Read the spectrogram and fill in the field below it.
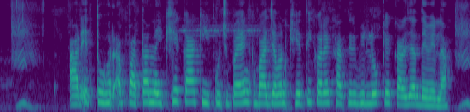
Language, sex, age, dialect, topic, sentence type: Bhojpuri, female, 18-24, Southern / Standard, banking, statement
